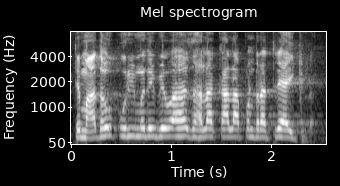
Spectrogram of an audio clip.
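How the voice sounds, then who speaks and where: A man's voice: high voice, steady tone, fast talker, a bit bright. A man preaching and telling stories to a live audience, chatty and humorous, often asking the listeners questions. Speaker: kirtan preacher. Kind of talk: sermon storytelling. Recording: long hall reverb.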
